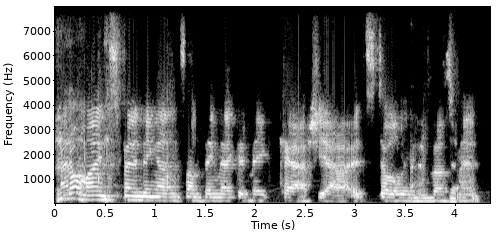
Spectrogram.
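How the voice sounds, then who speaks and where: A man's voice: medium pitch, level tone, brisk, creaky, sharp tone, soft background music, low-quality recording. A man chatting casually, with a teasing way of talking. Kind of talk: casual chat.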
